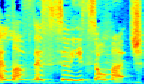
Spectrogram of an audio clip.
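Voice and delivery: very high, teary voice breaking while crying. Podcast host moved that others understood the village's history: crying. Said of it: "The first cry in the podcast".

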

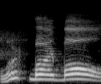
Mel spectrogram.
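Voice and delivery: very high, shrill, loud, clumsy put-on voice. Joking with the others, doing a bad Jeff impression. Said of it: "That's not a good Jeff impression".

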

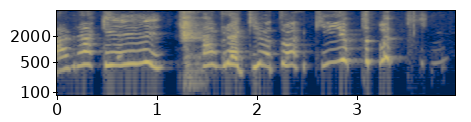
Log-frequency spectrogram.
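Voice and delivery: frantic, desperate, very high shout, "aqui" drawn out. Telling a story about a woman stuck behind a door, retelling her desperate shout.

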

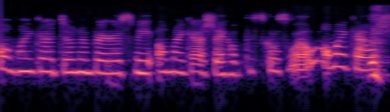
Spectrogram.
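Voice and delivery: put-on very high anxious nervous fretting. Acting out a pet owner at a dog's evaluation: imitating a nervous pet parent. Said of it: "you as the pet parent are probably sitting there extremely nervous".

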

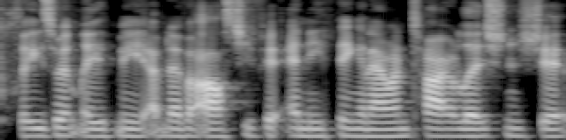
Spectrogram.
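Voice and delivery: tearful, crying, begging voice. Retelling begging an ex-boyfriend not to leave: retelling a crying plea. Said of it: "crying, holding onto his shirt, being like".

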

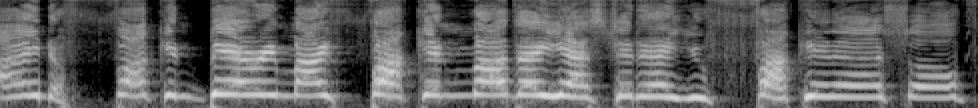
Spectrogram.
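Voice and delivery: very high, shrill, enraged screaming. Retelling how a woman screamed at a man, retelling a scream. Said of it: "This woman is just screaming at him".

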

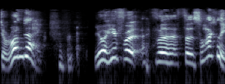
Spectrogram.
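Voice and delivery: put-on excited male voice. Recounting how a man reacted on learning the speaker came for the cycling, imitating an excited man. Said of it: "he's just like so excited".

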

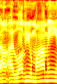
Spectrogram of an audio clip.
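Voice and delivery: ordinary talk, nothing marked

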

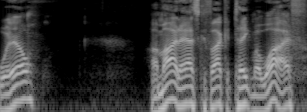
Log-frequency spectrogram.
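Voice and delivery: put-on drawling Texas accent. Retelling a man's answer to an offer to go to space, in Jim's Texas drawl. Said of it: "with that Texas drawl".

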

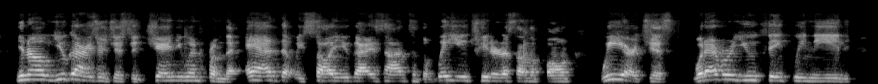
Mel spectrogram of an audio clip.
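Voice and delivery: mock delighted customer voice. Recalling what customers told him on meeting the team, imitating happy customers. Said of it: "they'd be so happy".

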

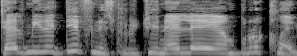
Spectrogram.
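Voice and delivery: put-on high, demanding voice with an Australian-ish accent. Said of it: "She goes".

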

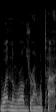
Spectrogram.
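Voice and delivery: usual speaking voice

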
